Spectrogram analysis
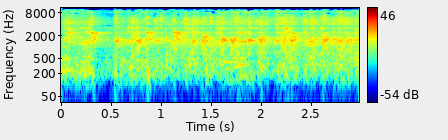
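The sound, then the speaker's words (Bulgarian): Steady, loud applause from an audience: a dense crackle of many clapping hands that holds at an even level for about three seconds, with no voices over it. The applause follows the end of a presentation addressed to the prime minister. “На нас ли ни ръкопляска?”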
